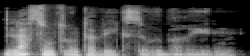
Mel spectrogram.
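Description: Man reading a teasing young woman friend, brisk, gravelly, dry, audiobook. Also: deep voice, very animated, warm tone, no room sound, heavily acted.

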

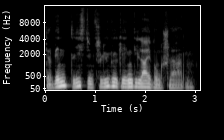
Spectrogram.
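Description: A man reading a novel aloud as narrator, measured and even. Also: on the low side, husky, no room sound. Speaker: audiobook narrator. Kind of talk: scripted narration.

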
